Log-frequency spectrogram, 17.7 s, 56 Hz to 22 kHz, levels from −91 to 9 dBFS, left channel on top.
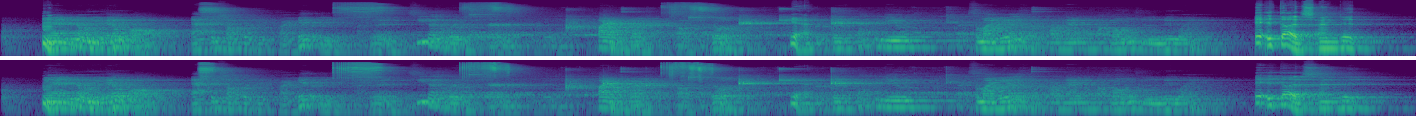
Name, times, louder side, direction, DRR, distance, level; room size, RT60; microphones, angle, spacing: voice 1, 0.5-1.9 2.4-6.4 6.8-7.1 7.5-9.2 10.2-11.4 11.9-15.0, left 1 dB, 5° left, -9 dB, 0.8 m, -33 dB
sound 1, 2.5-2.7 4.1-4.8 5.7-6.4 8.2-9.0, right 9 dB, 70° right, 0.5 m, -31 dB
sound 2, 4.6-14.1, right 1 dB, 40° right, 1.4 m, -40 dB
voice 2, 9.9-10.2 15.7-17.0, left 5 dB, 55° left, 10 dB, 0.3 m, -24 dB
8.9 x 3.2 x 4.8 m, 2.4 s
head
